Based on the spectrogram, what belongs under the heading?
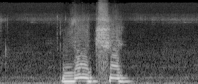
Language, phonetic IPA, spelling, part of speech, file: Georgian, [lit͡ʃʰi], ლიჩი, noun, Ka-lichi.ogg
- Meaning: lichee, lichi, litchee, litchi, lychee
